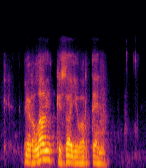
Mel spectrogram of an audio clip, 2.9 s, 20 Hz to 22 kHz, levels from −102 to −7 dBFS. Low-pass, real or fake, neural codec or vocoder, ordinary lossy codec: 7.2 kHz; fake; codec, 16 kHz, 4 kbps, X-Codec, HuBERT features, trained on general audio; Opus, 16 kbps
